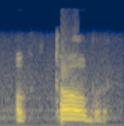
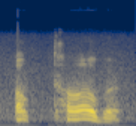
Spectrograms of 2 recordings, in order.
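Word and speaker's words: October: R-nya enggak dibaca ya. Oktober. Oktober.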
